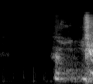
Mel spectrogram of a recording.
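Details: Adult man sneezing repeatedly, about the fourth of a counted run of twelve: brief quiet, then a short inhaled lead-in and a sudden, forceful sneeze burst.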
